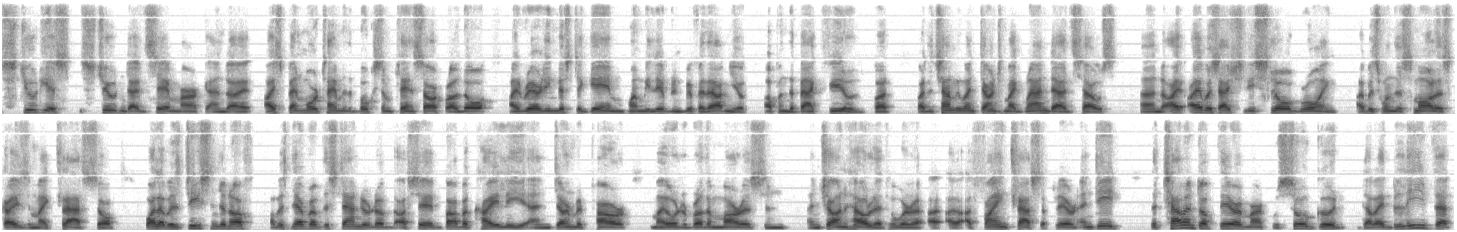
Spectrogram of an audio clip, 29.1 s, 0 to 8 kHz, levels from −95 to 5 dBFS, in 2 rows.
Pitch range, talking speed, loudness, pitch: 115-140 Hz, 230 wpm, -24 LUFS, 125 Hz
